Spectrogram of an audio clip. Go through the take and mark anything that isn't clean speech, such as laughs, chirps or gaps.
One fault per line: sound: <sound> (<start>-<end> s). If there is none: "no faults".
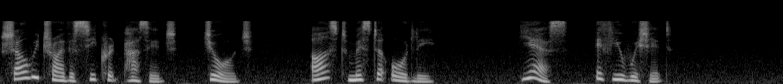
no faults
